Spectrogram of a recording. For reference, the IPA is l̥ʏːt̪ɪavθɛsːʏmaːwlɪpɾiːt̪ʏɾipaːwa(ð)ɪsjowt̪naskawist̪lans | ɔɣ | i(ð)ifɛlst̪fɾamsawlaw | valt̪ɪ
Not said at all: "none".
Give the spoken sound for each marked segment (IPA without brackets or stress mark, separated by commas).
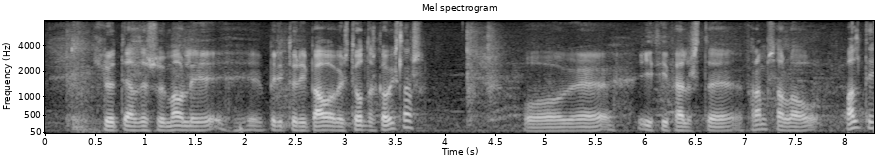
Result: v, θ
